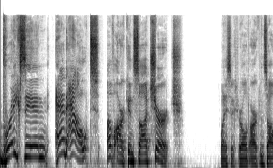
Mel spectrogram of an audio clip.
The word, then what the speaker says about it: Arkansas: ireland one is pronounced kansas the other is pronounced arkansas yeah it's not kansas and arkansas it's not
